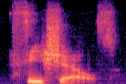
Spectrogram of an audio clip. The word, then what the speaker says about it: seashells: So this first part of the word here is actually pronounced just like the letter C. C. What happens is this causes you some grief, and then you forget the SH here. So it's seashells.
